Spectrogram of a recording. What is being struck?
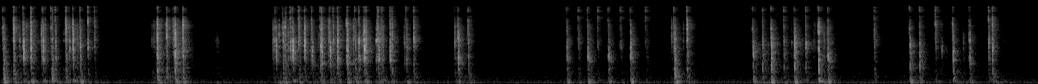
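Mechanical computer keyboard with plastic keycaps.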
